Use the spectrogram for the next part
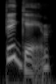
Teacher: Game starts with G. You don't say the G sound twice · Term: linking similar sounds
